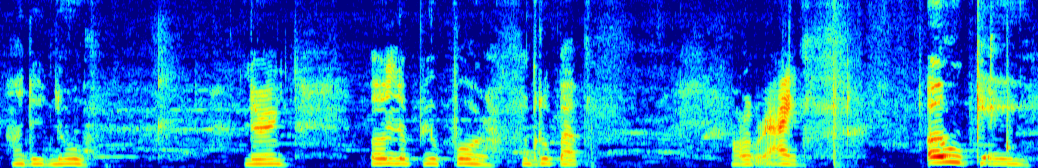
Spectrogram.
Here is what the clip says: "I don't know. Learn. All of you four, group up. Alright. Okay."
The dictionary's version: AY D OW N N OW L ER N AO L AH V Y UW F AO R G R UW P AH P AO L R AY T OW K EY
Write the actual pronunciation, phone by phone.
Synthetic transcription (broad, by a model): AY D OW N N OW L ER N AO L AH P Y UW P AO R G R UW P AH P AO L R AY T OW K EY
